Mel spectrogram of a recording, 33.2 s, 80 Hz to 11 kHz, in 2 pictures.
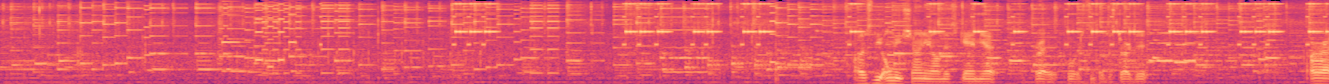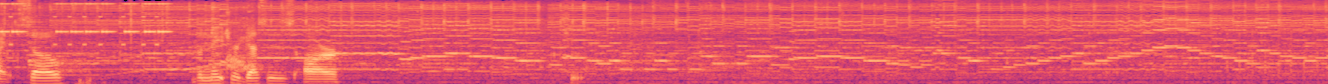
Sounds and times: Music: 0:00.0 - 0:33.2
Speech: 0:10.7 - 0:14.4, 0:16.4 - 0:17.4, 0:19.0 - 0:20.9.

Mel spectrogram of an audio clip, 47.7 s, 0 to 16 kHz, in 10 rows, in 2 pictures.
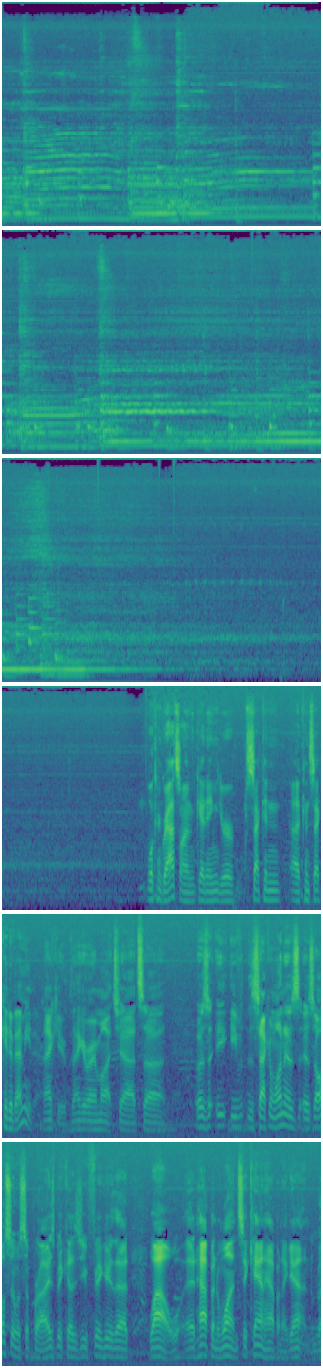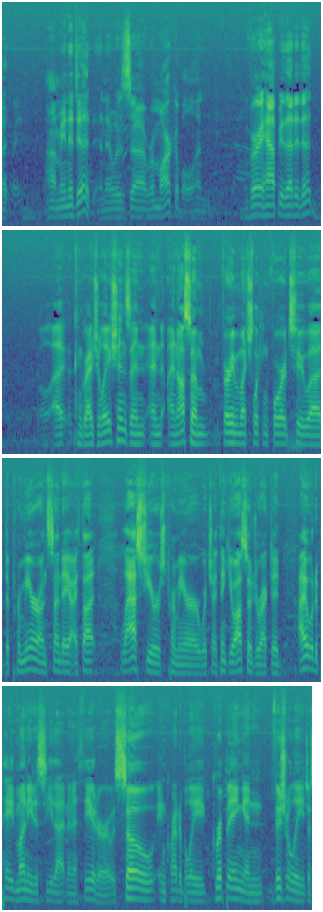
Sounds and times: Speech: 0:16.4 - 0:33.4, 0:34.0 - 0:47.7.

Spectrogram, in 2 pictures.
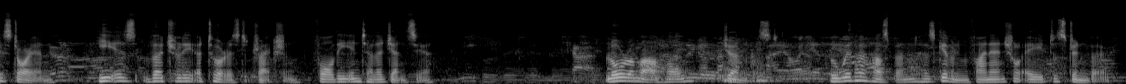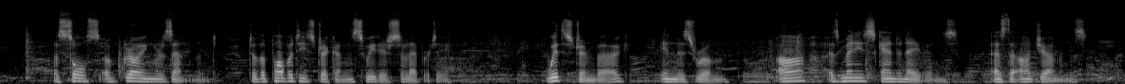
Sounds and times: Speech: 0:00.0 - 0:22.5.

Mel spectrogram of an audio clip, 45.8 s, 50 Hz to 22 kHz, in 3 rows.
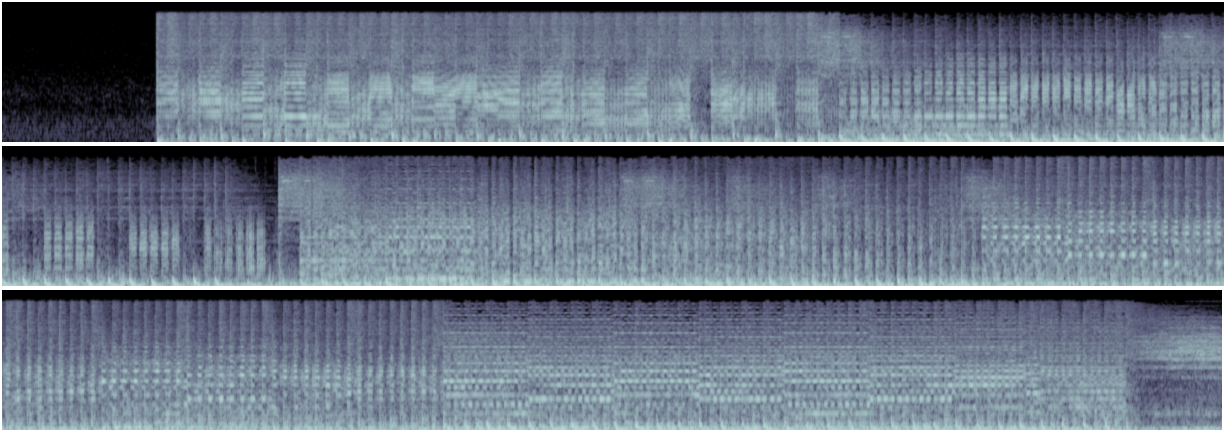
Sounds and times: Musical instrument: 0:02.0 - 0:45.0.

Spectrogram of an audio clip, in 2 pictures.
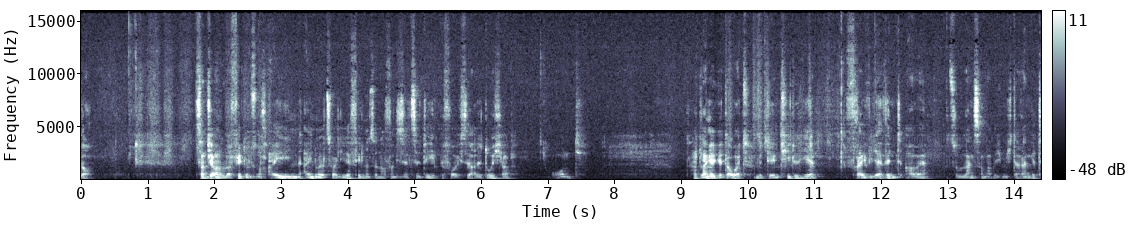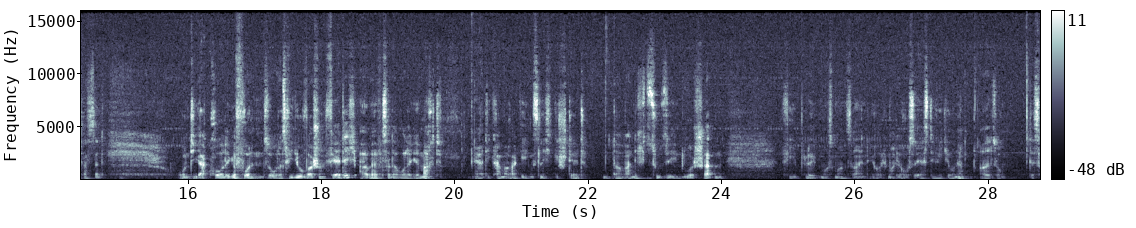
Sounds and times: Speech: 0:00.0 - 0:00.2, 0:01.7 - 0:07.6, 0:09.1 - 0:14.8, 0:15.8 - 0:24.1, 0:24.9 - 0:28.7.

